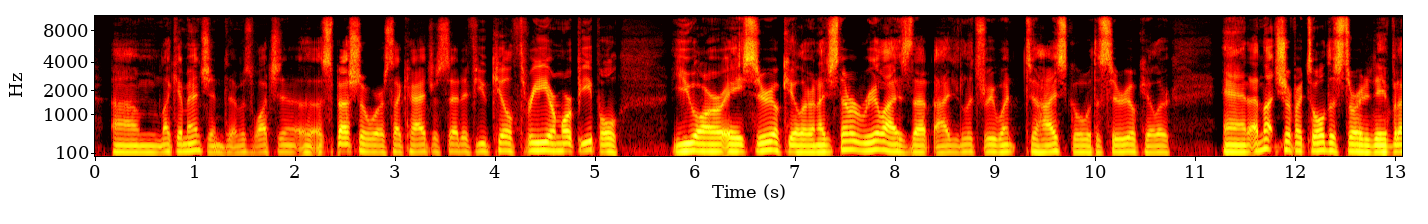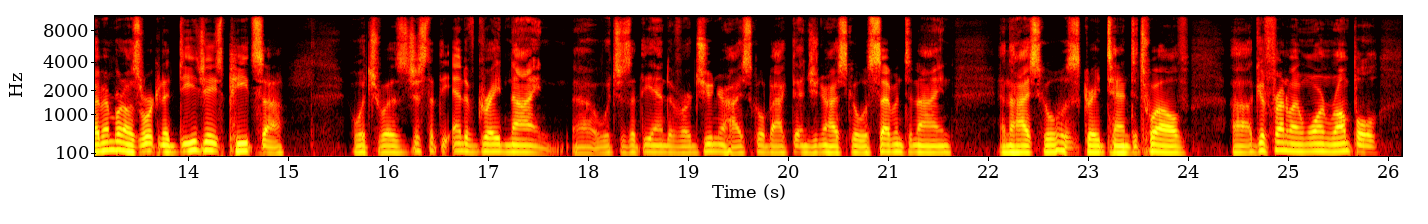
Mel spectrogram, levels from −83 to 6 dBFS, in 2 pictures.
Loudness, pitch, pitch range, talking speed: -18 LUFS, 120 Hz, 110-130 Hz, 250 wpm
